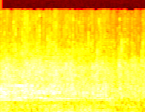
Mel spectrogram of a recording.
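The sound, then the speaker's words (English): Steady, dense applause from an audience, a continuous wash of many hands clapping at an even loudness with no voices standing out. “Look at all the applause.”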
